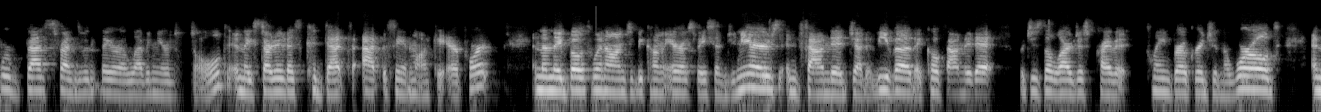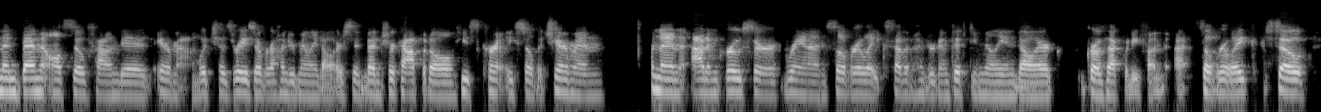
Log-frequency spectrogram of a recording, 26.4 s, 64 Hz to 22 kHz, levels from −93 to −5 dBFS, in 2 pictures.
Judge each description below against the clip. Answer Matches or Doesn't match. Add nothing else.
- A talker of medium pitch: Matches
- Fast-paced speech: Doesn't match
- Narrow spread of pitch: Matches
